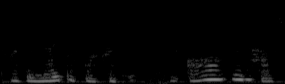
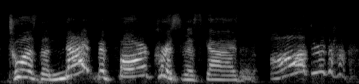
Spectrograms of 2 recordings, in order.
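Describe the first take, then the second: First: It is told with an air of mystery. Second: It is told with excitement.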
